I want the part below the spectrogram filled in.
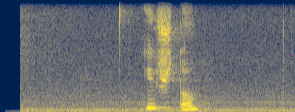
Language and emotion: Russian, neutral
